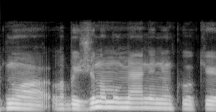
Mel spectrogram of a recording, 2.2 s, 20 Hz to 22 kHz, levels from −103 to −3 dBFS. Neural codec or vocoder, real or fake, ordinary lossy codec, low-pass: none; real; Opus, 32 kbps; 10.8 kHz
